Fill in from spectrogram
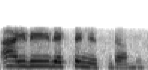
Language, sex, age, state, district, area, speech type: Telugu, female, 18-30, Andhra Pradesh, Sri Satya Sai, urban, conversation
